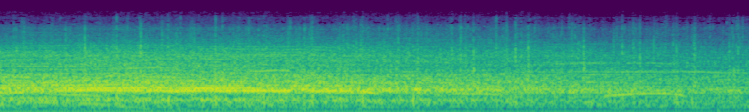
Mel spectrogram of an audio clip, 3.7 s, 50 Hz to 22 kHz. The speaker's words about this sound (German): Münchner, liebe Sportfreunde, der Münchner Fußball und seine treuen Anhänger haben Grund zum Jubeln. Der deutsche Meister 74 und der Gewinner des Europacups, der Landesmeister 1974, heißt Bayern!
